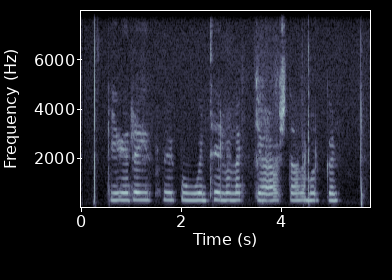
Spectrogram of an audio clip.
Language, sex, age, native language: Icelandic, female, 11, Icelandic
